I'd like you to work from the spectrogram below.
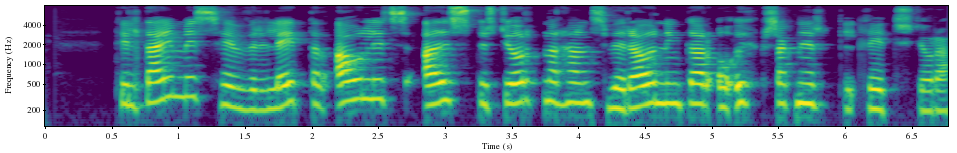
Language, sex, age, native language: Icelandic, female, 20-29, Icelandic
